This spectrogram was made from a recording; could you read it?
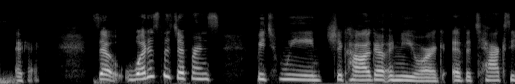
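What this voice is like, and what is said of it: Usual voice. Nothing is said of it.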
